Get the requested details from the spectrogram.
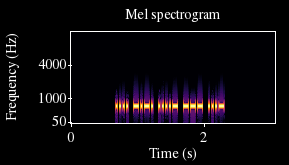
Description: Morse code, heard as a keyed tone, about 41 wpm, 700 Hz. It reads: HC4OV
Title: DXCC-100 Call Signs - 5 Characters - 45wpm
